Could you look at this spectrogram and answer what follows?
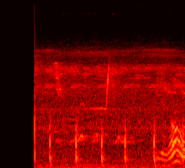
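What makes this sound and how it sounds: A termite-eaten tree trunk is tapped to check whether it is hollow while looking for wood to make a didgeridoo, giving short, hollow wooden knocks over a steady outdoor background with some chirping. The trunk proves hollow, with a hole right through the pole made by termites.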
